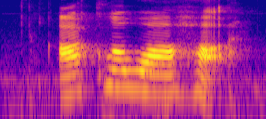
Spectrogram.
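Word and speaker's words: Ocklawaha: in ocala will know and understand okay so aqua waha is how you actually pronounce it it is an actual town it's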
